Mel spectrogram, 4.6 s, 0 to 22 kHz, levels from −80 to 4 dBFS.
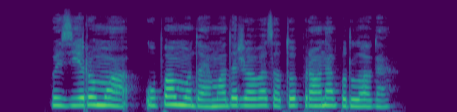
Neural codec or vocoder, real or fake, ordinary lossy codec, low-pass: vocoder, 44.1 kHz, 128 mel bands, Pupu-Vocoder; fake; none; 19.8 kHz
